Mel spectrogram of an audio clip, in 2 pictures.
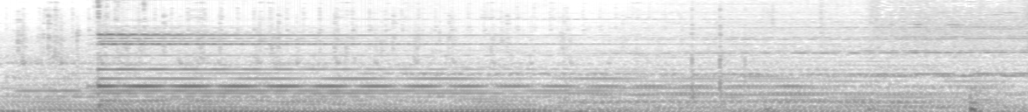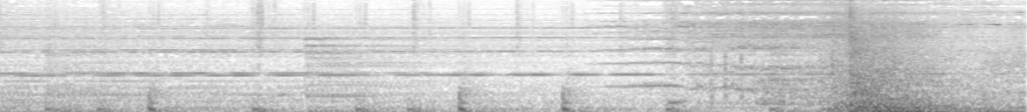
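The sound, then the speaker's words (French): A window slams shut in a gust of wind with a loud, sharp clatter near the end, after a stretch of steady ticking over a low sustained hum. No one speaks. “Hélas, ce n'est qu'un coup de vent qui a fait claquer une fenêtre.”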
